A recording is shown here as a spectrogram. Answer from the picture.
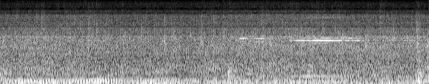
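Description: Steady rain falling on a wet street, with a motorbike engine passing in the first second or so and a brief high beep about three seconds in.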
